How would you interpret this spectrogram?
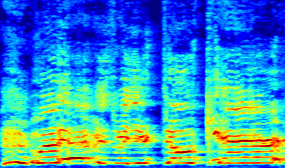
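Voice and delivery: high wailing mock sob; fake-cry the line. Imitating fake crying lyric.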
